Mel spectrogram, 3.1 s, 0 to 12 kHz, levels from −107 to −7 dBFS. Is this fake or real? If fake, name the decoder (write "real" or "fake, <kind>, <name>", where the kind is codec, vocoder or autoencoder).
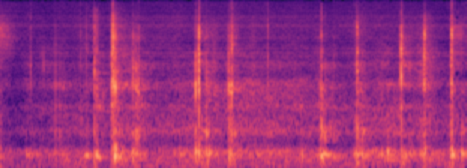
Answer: fake, codec, SNAC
